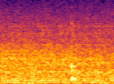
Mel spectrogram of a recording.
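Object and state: Nothing is struck.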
